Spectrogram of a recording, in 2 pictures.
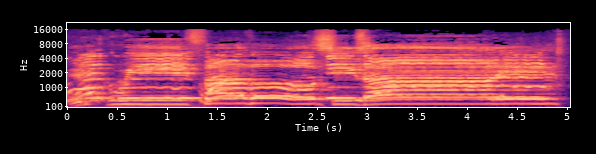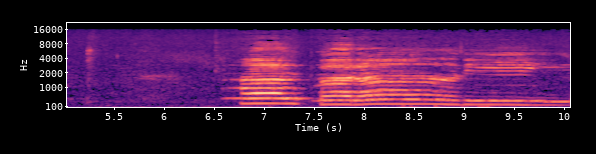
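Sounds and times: voices singing held notes: 0.0 - 5.1.

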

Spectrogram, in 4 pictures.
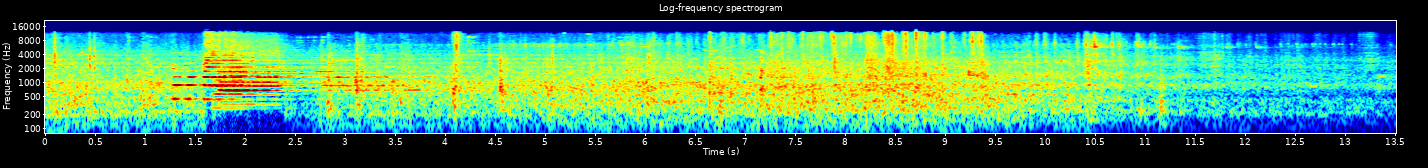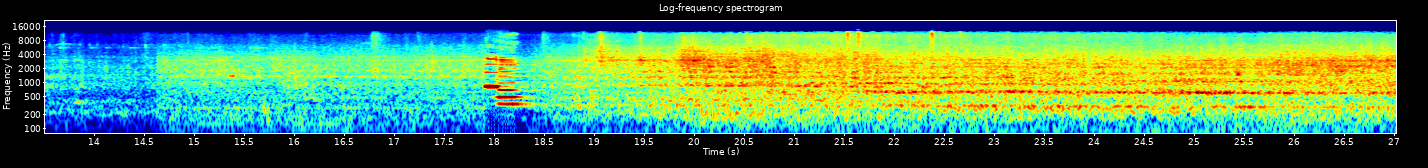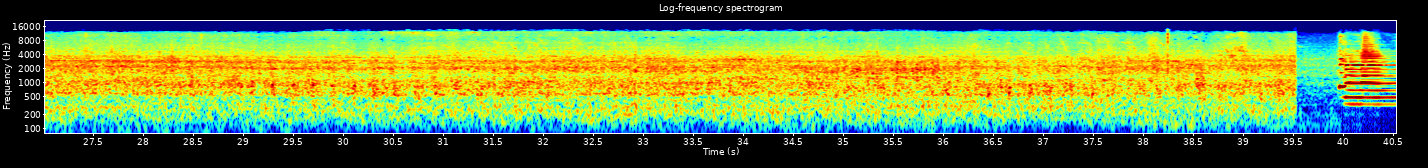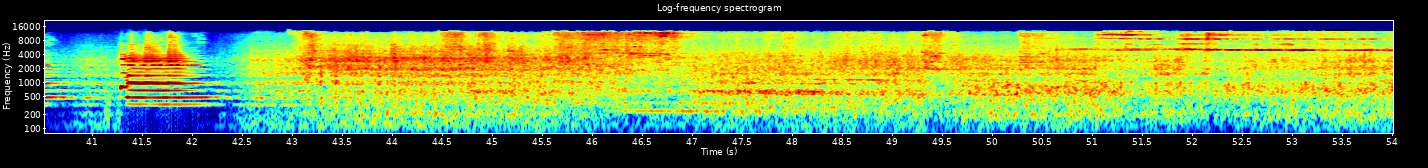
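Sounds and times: freight train rolling past: 0.0 - 54.0
locomotive horn blasts: 1.3 - 3.9, 17.9 - 18.6, 40.0 - 43.1
wagons clacking over rail joints: 4.0 - 14.6.

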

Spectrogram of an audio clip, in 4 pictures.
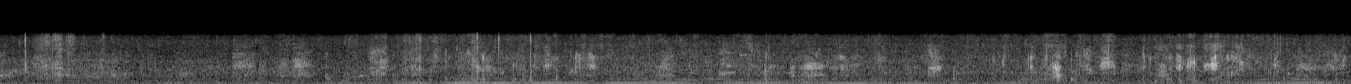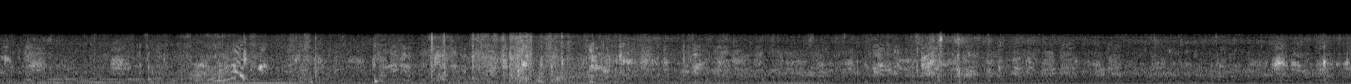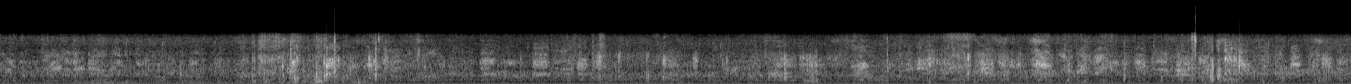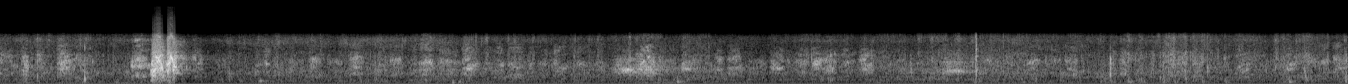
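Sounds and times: dogs yipping and whimpering: 2.4 - 29.5.

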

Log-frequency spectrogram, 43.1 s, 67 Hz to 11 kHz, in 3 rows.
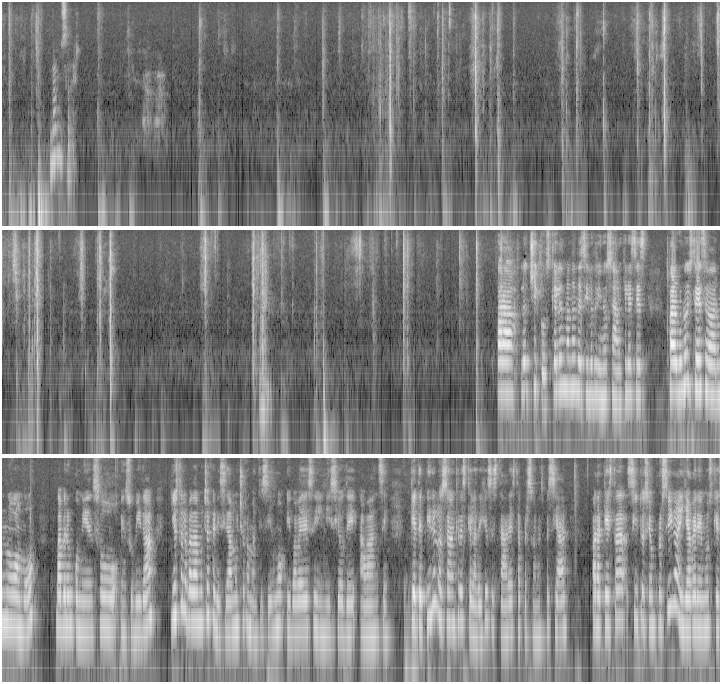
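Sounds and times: cards clicking and tapping: 5.5 - 10.4, 11.1 - 16.7, 18.0 - 24.0.

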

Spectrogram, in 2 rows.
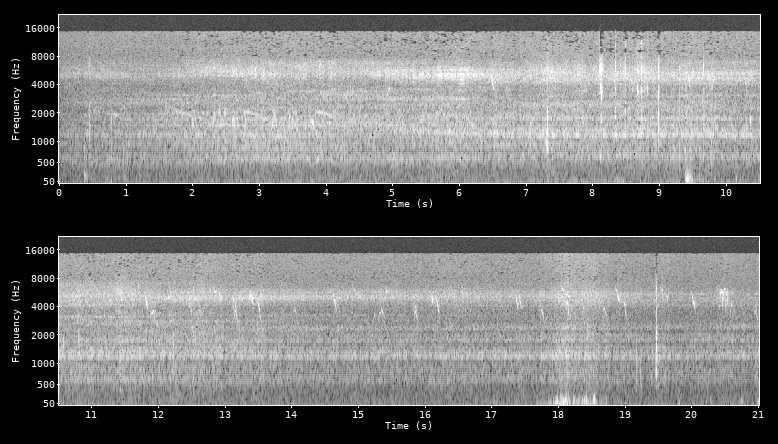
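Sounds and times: faint birds chirping: 0.0 - 21.0
faint steady hum: 0.0 - 21.0
low rumble on microphone: 17.7 - 19.0.

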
